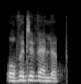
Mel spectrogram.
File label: "overdevelop", Indian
